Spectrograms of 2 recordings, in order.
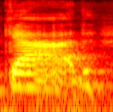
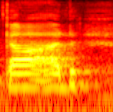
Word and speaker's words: Gad: with the tribe of GAD sometimes people in Hebrew it would be pronounced God but since that sounds so much like God we're going to go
